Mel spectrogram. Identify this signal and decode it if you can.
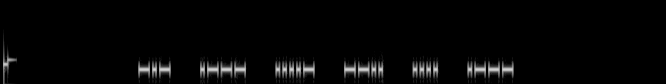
Morse code, heard as a keyed tone, about 36 wpm, spaced as for 20 wpm, 700 Hz. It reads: KJ4ZHJ
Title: USA Call Signs - 6 Characters - 3x Character Spacing - 35wpm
